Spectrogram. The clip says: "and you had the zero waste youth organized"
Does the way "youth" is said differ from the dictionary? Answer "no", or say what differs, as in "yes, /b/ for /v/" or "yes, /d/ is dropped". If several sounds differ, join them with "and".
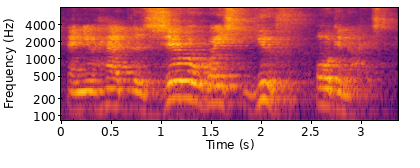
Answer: no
